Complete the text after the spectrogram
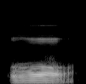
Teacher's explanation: gho dibunyikan dengan jarr. Tidak boleh ada suara nafas yang terdengar.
